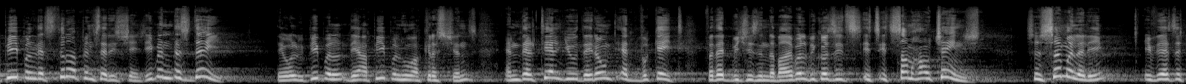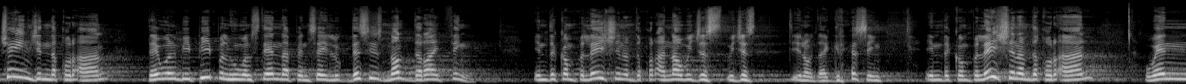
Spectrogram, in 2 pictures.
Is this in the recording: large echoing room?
yes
